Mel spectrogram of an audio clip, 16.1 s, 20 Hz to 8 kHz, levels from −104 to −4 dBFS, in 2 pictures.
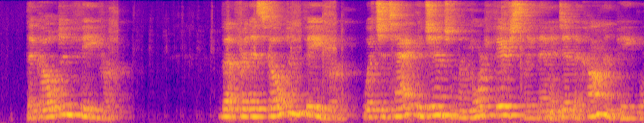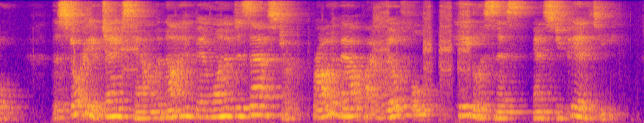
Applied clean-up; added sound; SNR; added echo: neural separator model SepFormer DNS4.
